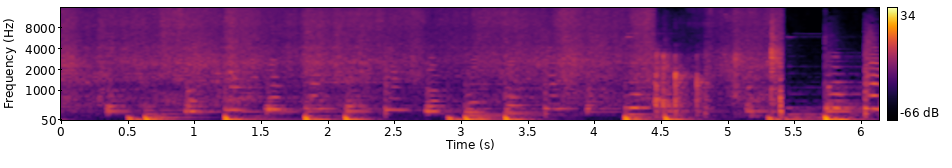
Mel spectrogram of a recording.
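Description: Wet squishing and rubbing of plastic-gloved hands working wash-out hair colour through hair, a steady hiss-like sound over background music with a regular beat. The rubbing stops near the end, leaving only the music.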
